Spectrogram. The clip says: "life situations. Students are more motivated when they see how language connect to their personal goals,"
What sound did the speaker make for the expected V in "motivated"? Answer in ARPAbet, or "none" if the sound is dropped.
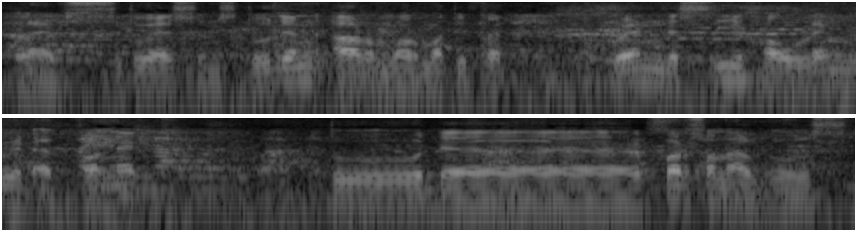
F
